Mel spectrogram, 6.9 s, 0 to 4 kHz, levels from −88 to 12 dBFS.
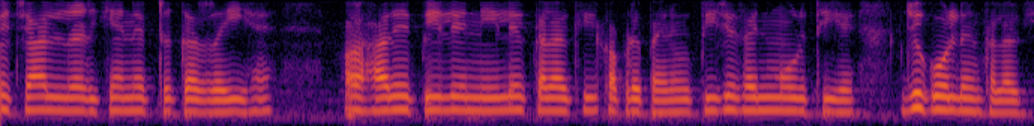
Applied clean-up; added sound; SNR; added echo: none; none; none; none.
